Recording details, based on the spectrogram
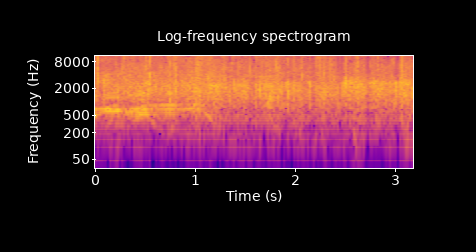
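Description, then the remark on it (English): Steady, loud audience applause fills the whole stretch, a dense wash of many hands clapping with a faint whistle or cheer near the start. “Big round of applause”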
